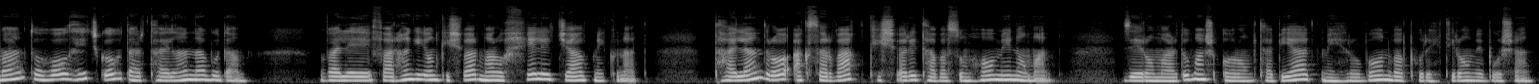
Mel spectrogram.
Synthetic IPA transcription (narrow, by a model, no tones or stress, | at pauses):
mant̪ʰɔɦɔlɦe̞t͡ʃɡɔhd̪aɾt̪ʰajland̪nabud̪am | valefaɾɦaŋɡiɔnkʰiʃvaɾmaɾɔχe̞led͡ʒalbme̞kʰuna̰d̪̥ | t̪ʰajland̪ɾɔʔaksaɾvaq̚t̪̚kʰiʃva̰ɾit̪ʰabasumɦɔme̞nɔma̰nd̪ | ze̞ɾɔmaɾd̪umaʃɔɾɔmt̪ʰabiat̪̚me̞hɾɔbɔnvapʰuɾeht̪ʰiɾɔmːe̞bɔʃa̰nd̪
